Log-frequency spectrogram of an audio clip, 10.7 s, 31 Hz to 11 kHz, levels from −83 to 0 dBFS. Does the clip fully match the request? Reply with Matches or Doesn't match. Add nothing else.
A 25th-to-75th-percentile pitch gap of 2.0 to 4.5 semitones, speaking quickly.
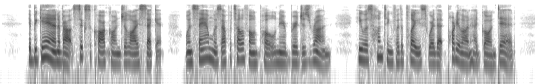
Doesn't match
